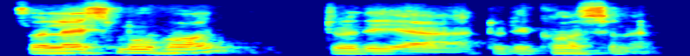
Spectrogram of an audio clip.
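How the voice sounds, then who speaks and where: A man teaching an introductory online language lesson, patiently sounding out syllables and often restarting his sentences. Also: mid-range voice. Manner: patient, repeats syllables slowly, many restarts. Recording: slightly dull lo-fi audio.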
